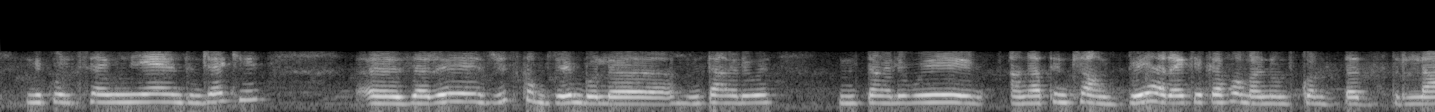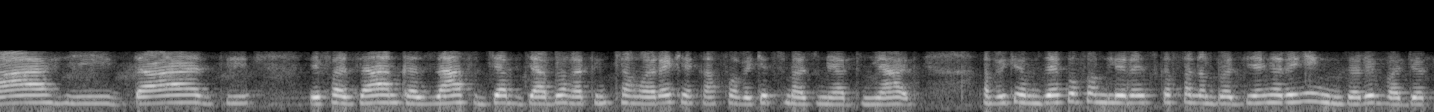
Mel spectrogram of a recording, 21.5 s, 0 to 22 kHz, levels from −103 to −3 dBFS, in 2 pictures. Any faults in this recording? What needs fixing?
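The GSM full-rate codec damage runs through the whole clip. It is plainly audible. The speech sounds buzzy and gravelly. Nothing comes through above 3.8 kHz. The codec models the vocal tract and drives it with sparse, regular pulses, which fits a 13 kbps GSM stream. Record or route the speech over a wideband path rather than a GSM full-rate link.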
